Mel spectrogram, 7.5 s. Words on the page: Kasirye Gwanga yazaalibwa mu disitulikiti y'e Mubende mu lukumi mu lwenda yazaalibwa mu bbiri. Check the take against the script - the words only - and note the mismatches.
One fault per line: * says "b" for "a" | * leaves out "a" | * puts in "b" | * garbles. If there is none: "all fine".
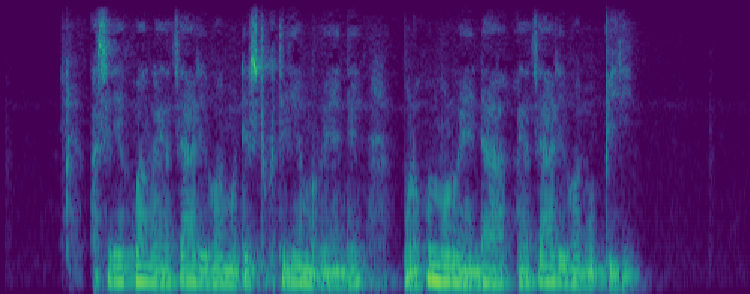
all fine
